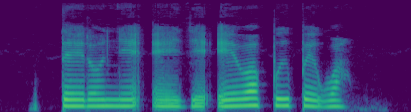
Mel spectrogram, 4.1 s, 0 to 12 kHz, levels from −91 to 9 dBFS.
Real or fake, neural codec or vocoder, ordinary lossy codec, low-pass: real; none; AAC, 48 kbps; 10.8 kHz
